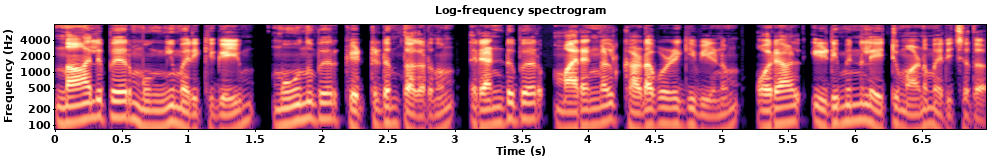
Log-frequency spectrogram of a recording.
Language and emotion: Malayalam, neutral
